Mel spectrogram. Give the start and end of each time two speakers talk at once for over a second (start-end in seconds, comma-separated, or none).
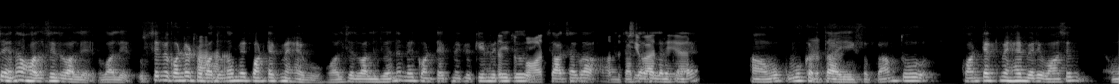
4.8-7.0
